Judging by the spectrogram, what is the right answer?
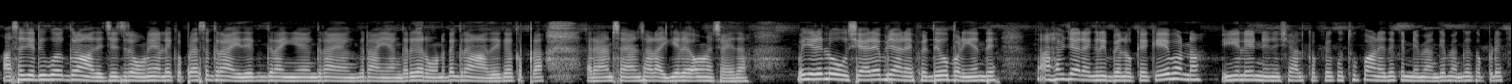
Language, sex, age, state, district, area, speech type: Dogri, female, 45-60, Jammu and Kashmir, Samba, rural, spontaneous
